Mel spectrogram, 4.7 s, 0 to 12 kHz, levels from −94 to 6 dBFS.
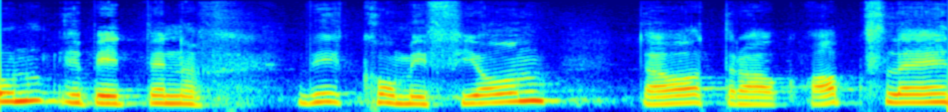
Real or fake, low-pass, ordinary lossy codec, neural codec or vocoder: fake; none; none; codec, 24 kHz, 0.9 kbps, WavTokenizer, medium speech release version 1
